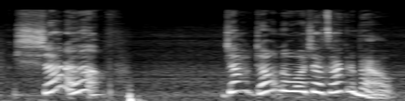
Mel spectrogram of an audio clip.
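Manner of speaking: high-pitched exasperated dismissal; exasperated retort. Real, not acted. Creator dismissing commenters defending the idol, exasperated and high-pitched. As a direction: cut them off, voice jumping up high. Snapping back at the commenters' excuse.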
